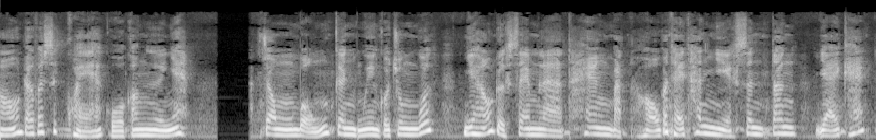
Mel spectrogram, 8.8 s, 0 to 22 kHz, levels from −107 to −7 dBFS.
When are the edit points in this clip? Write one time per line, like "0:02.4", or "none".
0:03.6
0:06.6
